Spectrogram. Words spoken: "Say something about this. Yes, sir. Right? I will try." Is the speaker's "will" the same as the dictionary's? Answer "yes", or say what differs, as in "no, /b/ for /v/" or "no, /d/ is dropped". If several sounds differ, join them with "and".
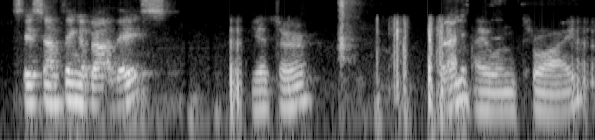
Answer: no, /n/ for /l/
